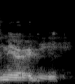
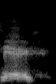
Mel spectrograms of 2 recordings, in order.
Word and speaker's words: mirrord: use it it is it is mirror d uh tragically a lot of people do think it's mirrored but uh uh yeah it's the tech pronunciation the Linux pronunciation all right and how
